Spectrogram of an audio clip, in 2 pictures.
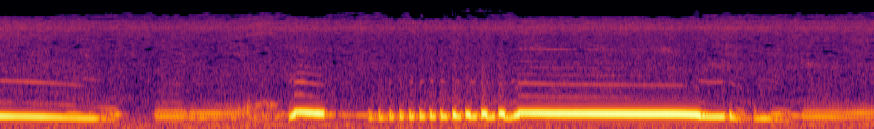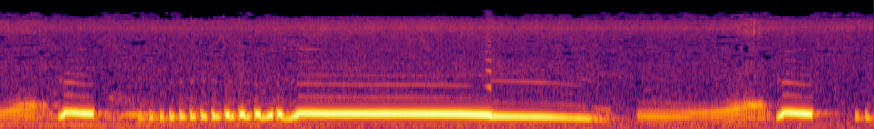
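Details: Repeated song phrases from a puter pelung turtle dove, kept for tutoring other pelung doves. Each phrase has a short bent note, a rattling roll, and a drawn-out coo that drops at the close, about three times in the clip.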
